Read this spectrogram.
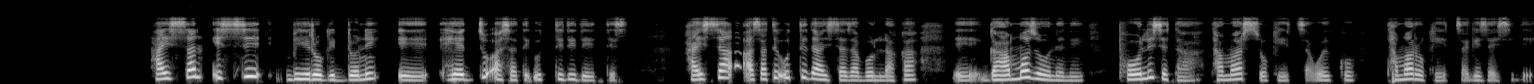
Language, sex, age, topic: Gamo, female, 25-35, government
